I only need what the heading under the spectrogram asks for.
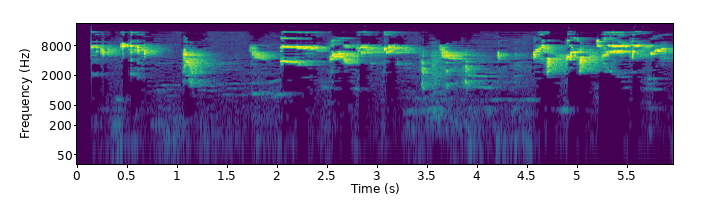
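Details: Chestnut-capped thrush song kept as a tutor for other birds: loud, varied phrases of rich whistles and harsh, scratchy high notes, delivered in bursts with brief gaps, each phrase changing in pitch and texture.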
